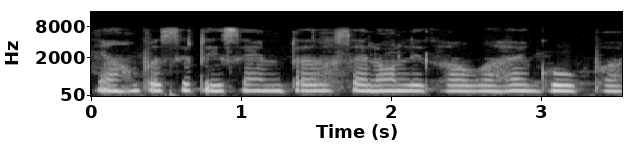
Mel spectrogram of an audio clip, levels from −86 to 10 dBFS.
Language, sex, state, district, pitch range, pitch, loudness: Hindi, female, Bihar, Patna, 240-255 Hz, 245 Hz, -15 LUFS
